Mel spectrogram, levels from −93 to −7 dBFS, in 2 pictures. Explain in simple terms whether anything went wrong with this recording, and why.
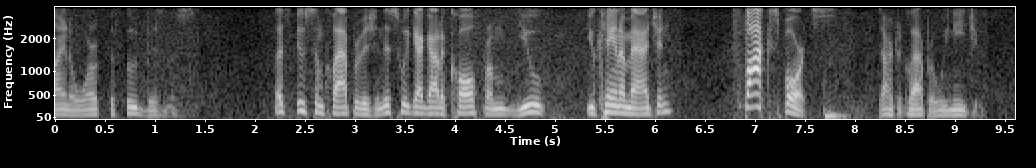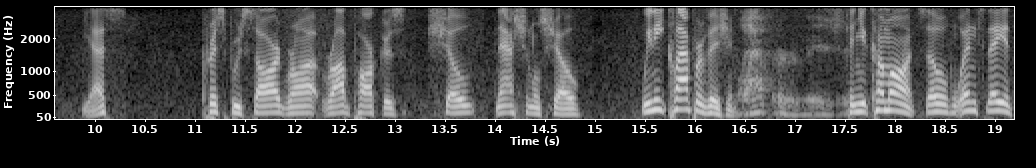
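Yes, a few things went wrong, all tied to the call's voice detector. This system likely stops sending audio whenever it thinks nobody is talking and lets the receiving end fill the gap with made-up noise.

Comfort noise in place of the background: during the pauses at 1.44–2.2 s, 4.98–5.32 s, 7.96–8.24 s, 9.32–11.06 s, 13.2–14.0 s and 14.94–15.46 s, the real room hiss is swapped for a smooth, even, artificial hiss. In a few of these gaps it is slightly quieter than the real background. No speech is lost here. Only the texture of the background changes. That is what separates it from the next two faults.

Sound dropped by the voice detector: at 0.54–0.56 s a tiny piece of the speech vanishes. The detector likely mistook a quiet sound for silence and briefly stopped sending, so for a moment there is only fill noise where the speech should be. It happens once and is very brief, unlike the repeated switching below.

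Sound chopped by the voice detector: between 6.26 and 6.9 s the detector likely flipped between sending and not sending more than once. Quiet parts of the speech keep getting cut and replaced, so the speech sounds choppy.

The speech also sounds narrow, like a phone call, because nothing above 4 kHz gets through.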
